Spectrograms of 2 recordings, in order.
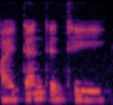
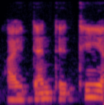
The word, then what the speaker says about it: identity: These were the descendants of Shem, identified by clan, language, territory, and national identity. Identity 아니면 identity.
